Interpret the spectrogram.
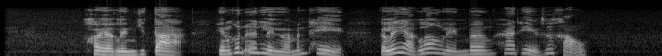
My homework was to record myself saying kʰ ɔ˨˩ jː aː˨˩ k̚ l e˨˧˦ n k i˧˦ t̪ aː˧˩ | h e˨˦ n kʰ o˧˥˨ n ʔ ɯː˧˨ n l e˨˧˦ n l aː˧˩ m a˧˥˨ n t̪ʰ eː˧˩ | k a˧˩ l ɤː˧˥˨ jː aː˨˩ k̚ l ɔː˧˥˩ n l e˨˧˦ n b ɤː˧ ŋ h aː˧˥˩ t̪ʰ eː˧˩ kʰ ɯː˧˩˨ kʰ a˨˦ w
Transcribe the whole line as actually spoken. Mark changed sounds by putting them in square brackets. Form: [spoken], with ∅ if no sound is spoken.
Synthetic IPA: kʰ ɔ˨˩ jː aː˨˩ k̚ l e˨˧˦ n k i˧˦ t̪ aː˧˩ | h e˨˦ n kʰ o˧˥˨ n ʔ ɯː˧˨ n l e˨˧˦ n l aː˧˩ m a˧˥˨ n t̪ʰ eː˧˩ | k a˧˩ l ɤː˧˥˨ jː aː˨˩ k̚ l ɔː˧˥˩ [ŋ] l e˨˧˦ n b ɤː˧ ŋ h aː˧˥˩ t̪ʰ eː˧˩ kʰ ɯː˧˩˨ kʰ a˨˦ w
